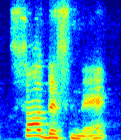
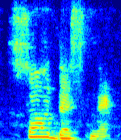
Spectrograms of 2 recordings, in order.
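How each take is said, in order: First: It is said in an agreeing tone. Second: It is said in a hesitant, thinking tone. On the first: The speaker agrees. "so it means you're agreeing" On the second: The speaker is still thinking. "like you're still thinking"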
